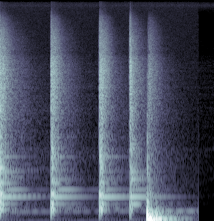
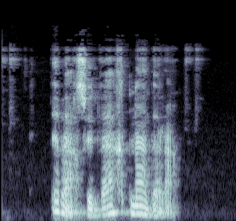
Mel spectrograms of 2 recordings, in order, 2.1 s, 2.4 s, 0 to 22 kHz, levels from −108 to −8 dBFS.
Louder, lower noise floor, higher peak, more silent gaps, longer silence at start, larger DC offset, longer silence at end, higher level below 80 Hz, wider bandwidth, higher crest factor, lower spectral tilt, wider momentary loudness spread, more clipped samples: second, -23 LUFS vs -20 LUFS; second, -38 dBFS vs -48 dBFS; about the same, 0 dBFS vs -2 dBFS; neither; about the same, 0 s vs 0.1 s; neither; second, 0.4 s vs 0.6 s; first, -22 dBFS vs -54 dBFS; first, 16 kHz vs 9.6 kHz; about the same, 20 dB vs 20 dB; about the same, -4.5 dB/octave vs -3.5 dB/octave; first, 20 LU vs 10 LU; neither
